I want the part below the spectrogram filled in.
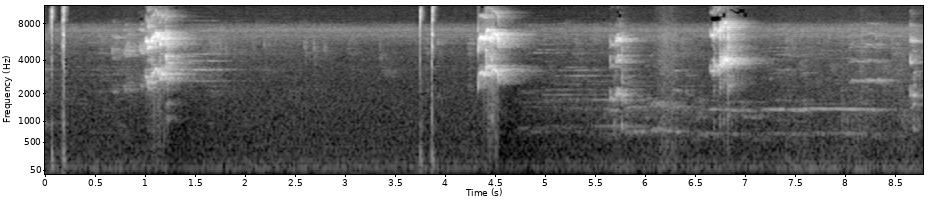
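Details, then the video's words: Red lory in full, frequent voice, letting out harsh, shrill screeches in separate bursts spaced one to two seconds apart, with a few sharp clicks between them and a thin steady whistled tone in the background. "Suara asli nuri red lory gacor"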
